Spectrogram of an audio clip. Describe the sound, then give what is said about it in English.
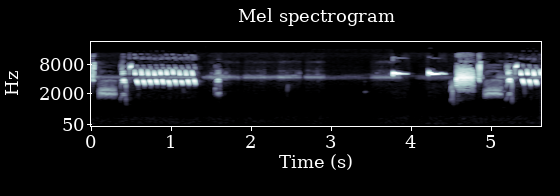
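A song sparrow sings alone in clear bursts: quick rapid trills of buzzy notes, a few sharp whistled chips, then another rattling trill, all fairly loud against silence. “So that's the song sparrow.”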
